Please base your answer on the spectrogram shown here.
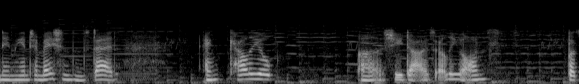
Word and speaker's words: Calliope: In Act 6, the Cherubs are introduced, the two main ones being Calliope, which I know is pronounced Calliope, but bear with me, and Caliborn.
